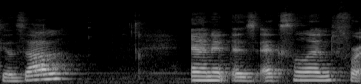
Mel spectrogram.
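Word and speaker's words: יזל: name is number thirteen it's yud zain lamed pronounced yazal and it is excellent for anyone who feels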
